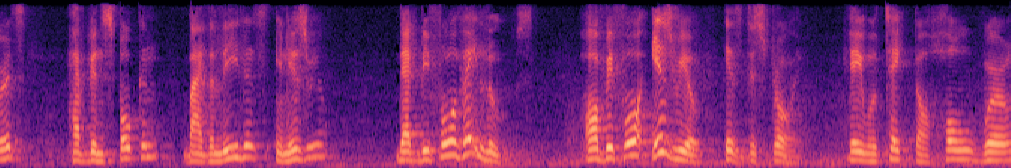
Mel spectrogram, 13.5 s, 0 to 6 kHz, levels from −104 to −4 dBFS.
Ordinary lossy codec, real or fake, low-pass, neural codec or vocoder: AAC, 24 kbps; fake; 5.4 kHz; codec, 16 kHz, 6 kbps, DAC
